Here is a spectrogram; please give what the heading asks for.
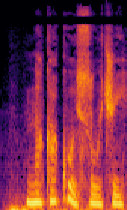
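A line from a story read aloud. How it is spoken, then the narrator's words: Hoarse breathless question. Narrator (Russian): хрипло дыша спросил Зейн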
